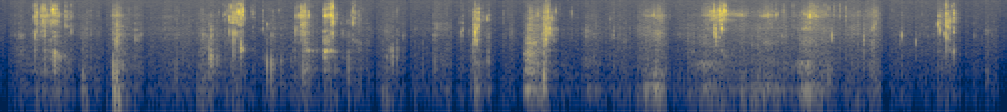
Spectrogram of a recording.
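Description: Close-miked open-mouthed chewing of rice and curry eaten by hand: irregular wet smacks and clicks of lips and mouth, several a second.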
